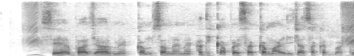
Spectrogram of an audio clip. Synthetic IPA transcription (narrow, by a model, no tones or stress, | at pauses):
ʃɛɦəɾbaːd͡ʒaːɾmẽkɐmsəməjmẽʔɐd̪ʱɪkapɛːsakɐmaːɪld͡ʒaːsakəɾbaːt̪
